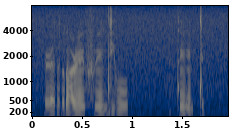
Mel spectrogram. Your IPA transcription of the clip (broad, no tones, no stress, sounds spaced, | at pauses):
ɭ ə r ɒ ɭ ẽ f ẽ d j u | t ẽ t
